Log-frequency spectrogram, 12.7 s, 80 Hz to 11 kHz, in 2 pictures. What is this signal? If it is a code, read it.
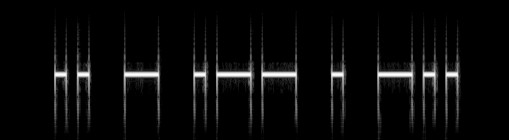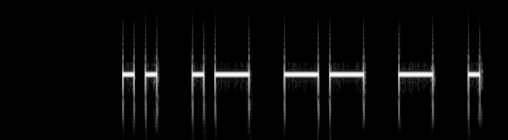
Morse code, heard as a keyed tone, about 8 wpm, 800 Hz. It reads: ITWED IAMTE
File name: LEZIONI / 3 MWRO / 3 MW 8wpm 2501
